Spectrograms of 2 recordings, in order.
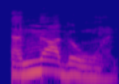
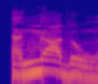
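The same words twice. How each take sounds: First: It is said fairly quietly. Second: It is said loudly.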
